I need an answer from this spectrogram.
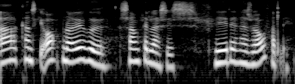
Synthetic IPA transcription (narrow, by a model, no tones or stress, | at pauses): aðkʰanscɪɔhpnaœːɥɣʏsamfɛːlasɪsfɪɾɪɾ̥θɛs̬ʏaːwfat̪lɪ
